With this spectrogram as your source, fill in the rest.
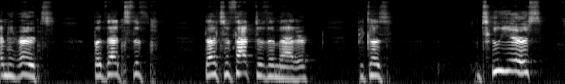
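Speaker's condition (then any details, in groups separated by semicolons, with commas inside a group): Cerebral palsy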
